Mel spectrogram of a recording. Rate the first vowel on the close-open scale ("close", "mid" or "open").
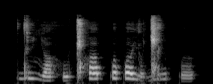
close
